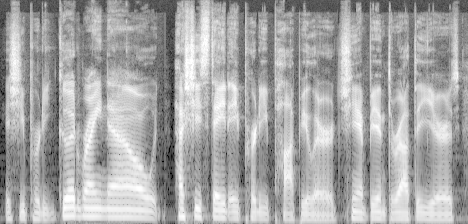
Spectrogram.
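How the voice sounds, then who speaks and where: A man's voice: on the low side, fairly even intonation, moderate pace, dry recording. A man hosting a reaction video, talking casually and thinking aloud as he reads and comments in a conversational way.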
